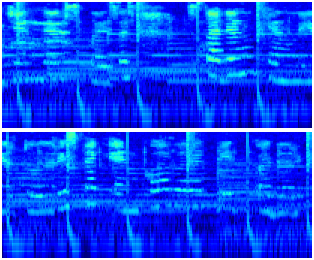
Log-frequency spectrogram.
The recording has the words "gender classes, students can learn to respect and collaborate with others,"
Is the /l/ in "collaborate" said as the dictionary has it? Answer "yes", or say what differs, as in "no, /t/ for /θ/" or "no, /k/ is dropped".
no, /l/ is dropped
